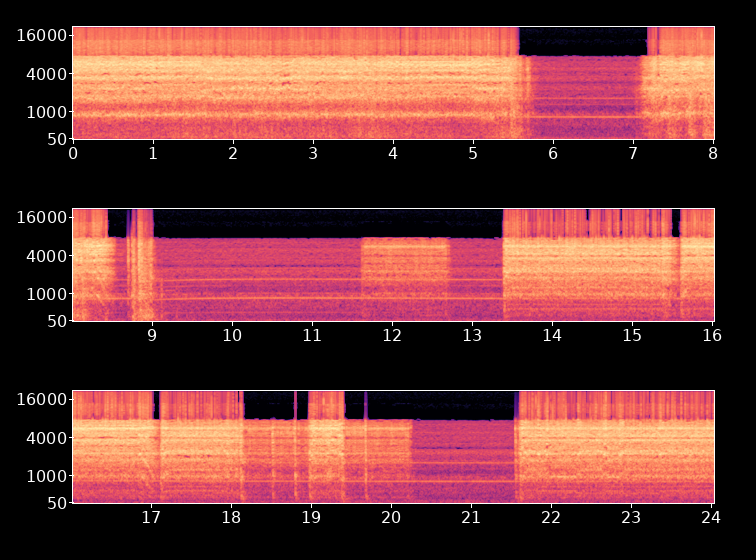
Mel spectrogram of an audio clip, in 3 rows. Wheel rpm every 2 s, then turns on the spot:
220, 220, 180, 70, 90, 0, 90, 300, 280, 160, 30, 290.
18-20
